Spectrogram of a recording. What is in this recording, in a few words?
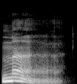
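"myrrh", British English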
